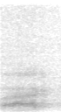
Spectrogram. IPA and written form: bæg (bag)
